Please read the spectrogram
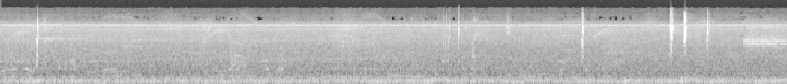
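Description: Outdoor background noise: a steady low rumble under a constant high-pitched whine, with a few sharp clicks, the loudest two close together about nine seconds in.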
